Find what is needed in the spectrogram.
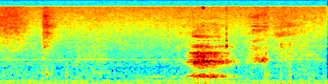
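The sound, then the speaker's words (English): A single, fairly quiet yawn rises out of a low background hiss, a breathy, drawn-out exhale with a faint voiced tone lasting under a second. No one speaks. “Yawn.”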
